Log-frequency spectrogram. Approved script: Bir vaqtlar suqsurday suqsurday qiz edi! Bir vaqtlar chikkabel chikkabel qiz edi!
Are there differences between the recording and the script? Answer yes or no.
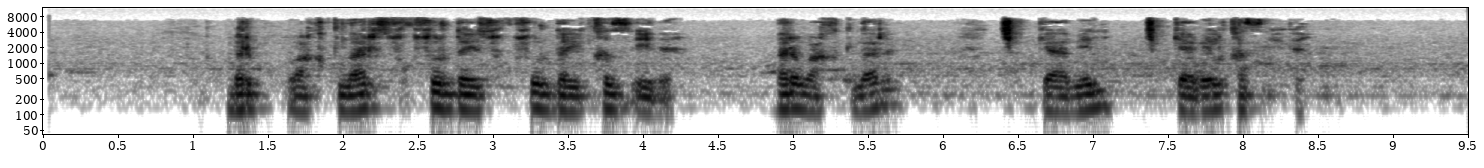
no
